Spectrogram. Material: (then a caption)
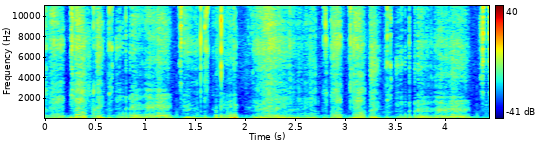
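Nylon. Fingertips pull the metal-pull zipper on the front pocket of a black mesh nylon backpack back and forth. The result is a continuous series of rasping zip strokes, each with a quick rising and falling buzz, heavy in low rumble with little brightness, and each stroke cuts off almost at once.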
